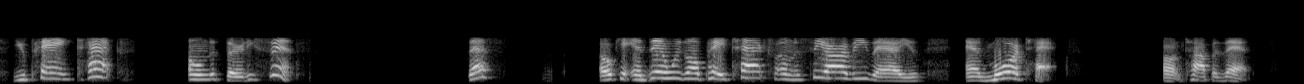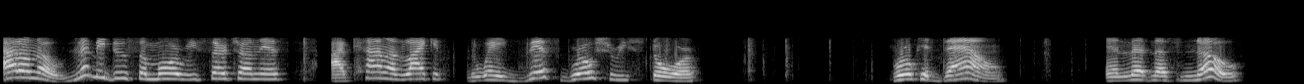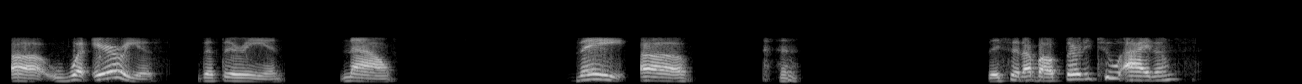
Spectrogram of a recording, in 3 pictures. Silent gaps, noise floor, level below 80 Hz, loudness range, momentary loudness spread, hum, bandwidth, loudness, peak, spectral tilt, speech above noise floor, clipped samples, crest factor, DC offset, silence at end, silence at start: none; -84 dBFS; -86 dBFS; 6 LU; 14 LU; none; 3.7 kHz; -18 LUFS; -2 dBFS; -8 dB/octave; 66 dB; under 0.1%; 18 dB; under 0.1%; 1.25 s; 0.15 s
